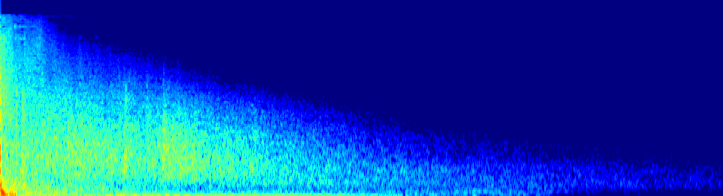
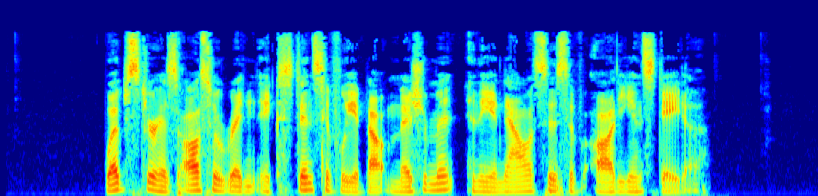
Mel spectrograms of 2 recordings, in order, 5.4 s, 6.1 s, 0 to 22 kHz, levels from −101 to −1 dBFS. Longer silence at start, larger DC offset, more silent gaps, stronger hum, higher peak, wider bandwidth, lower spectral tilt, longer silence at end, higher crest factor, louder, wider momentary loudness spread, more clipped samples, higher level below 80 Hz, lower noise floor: second, 0 s vs 0.8 s; neither; neither; neither; second, -12 dBFS vs -2 dBFS; first, 16 kHz vs 11.5 kHz; first, -5 dB/octave vs -3 dB/octave; second, 0 s vs 0.85 s; first, 28 dB vs 22 dB; second, -40 LUFS vs -23 LUFS; first, 20 LU vs 6 LU; neither; about the same, -46 dBFS vs -50 dBFS; first, -88 dBFS vs -83 dBFS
